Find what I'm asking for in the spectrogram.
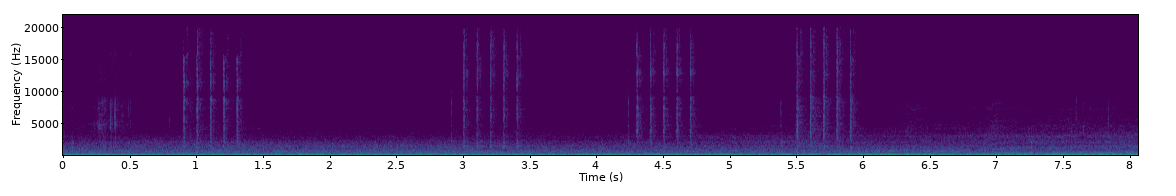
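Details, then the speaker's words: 2JZ-GTE swapped Lexus IS300 with a Fueltech FT550 ECU, engine off, during an ECU output test to verify the installation; short bursts of crisp, rapid ticking. Fuel injectors clicking during test fire. "you see it it energizes it and you're able to fire the injectors and you could just verify that everything is installed correctly"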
